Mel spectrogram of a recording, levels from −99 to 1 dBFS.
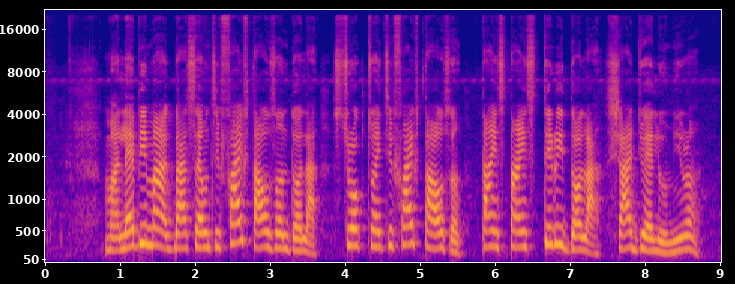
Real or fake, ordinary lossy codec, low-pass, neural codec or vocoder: real; none; none; none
